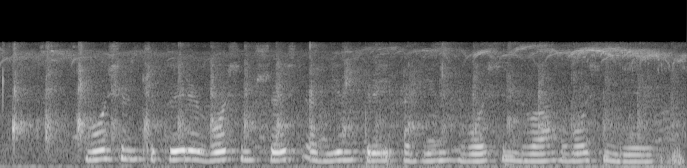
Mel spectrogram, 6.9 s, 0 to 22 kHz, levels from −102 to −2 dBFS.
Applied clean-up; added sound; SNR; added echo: none; Livestock, farm animals, working animals; 10 dB; reverberation time 0.9 s.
